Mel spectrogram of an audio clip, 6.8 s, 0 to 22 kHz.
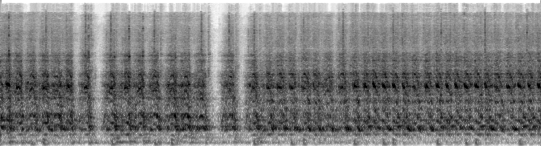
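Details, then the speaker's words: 1991 Ford F350 dually, 7.3 IDI diesel, unrun since 2010: long labored cranking with uneven bursts, then catches and runs roughly, sounding fuel-starved rather than a starter fault. Owner suspects fuel delivery or low pressure and may fit a fuel pump; unconfirmed. "All right, she runs. Just got to figure out the fuel delivery system."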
